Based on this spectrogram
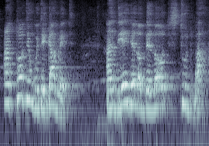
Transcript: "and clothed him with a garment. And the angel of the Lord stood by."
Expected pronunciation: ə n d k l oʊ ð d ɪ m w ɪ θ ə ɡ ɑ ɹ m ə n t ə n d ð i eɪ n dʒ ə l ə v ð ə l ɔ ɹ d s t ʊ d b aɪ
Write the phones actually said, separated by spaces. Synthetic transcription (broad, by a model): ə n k oʊ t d ɪ m w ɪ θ ə ɡ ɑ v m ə n t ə n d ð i eɪ n dʒ ə l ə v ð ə l ɔ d s t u d b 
